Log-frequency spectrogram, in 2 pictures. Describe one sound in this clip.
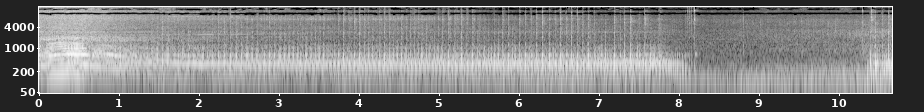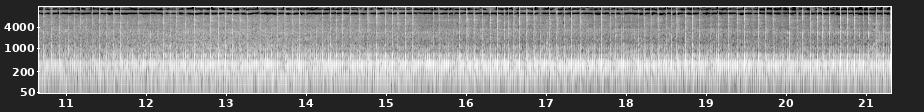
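A chainsaw engine idles with a steady, rattling putter.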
